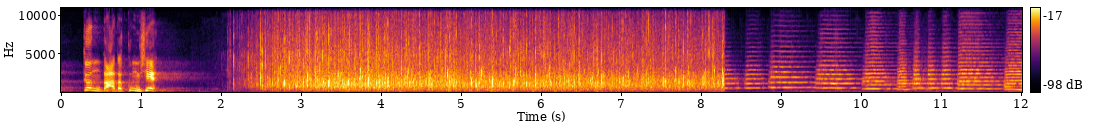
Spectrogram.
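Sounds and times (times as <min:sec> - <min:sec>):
large audience applauding: 0:02.1 - 0:08.3.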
